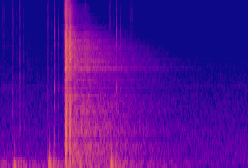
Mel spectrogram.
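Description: A few quick knocks like running footsteps on a wooden stage floor. A little over half a second in comes one sharp, loud hit that rings away over about a second.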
